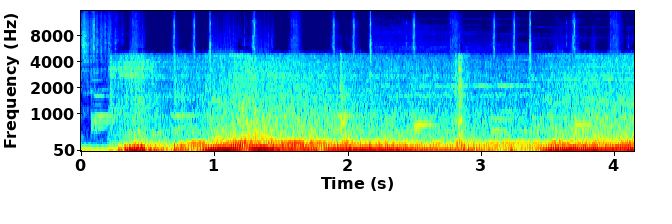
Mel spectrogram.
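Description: Engine sound effect for a toy tow truck. It revs up a moment in and again near the end, and runs loudly in between, over background music with a ticking beat.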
